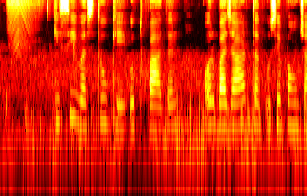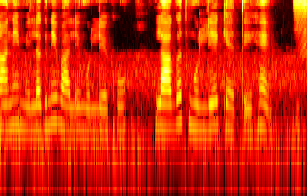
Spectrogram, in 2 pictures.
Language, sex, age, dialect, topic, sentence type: Hindi, female, 25-30, Hindustani Malvi Khadi Boli, banking, statement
